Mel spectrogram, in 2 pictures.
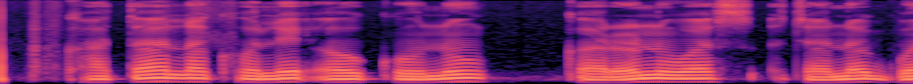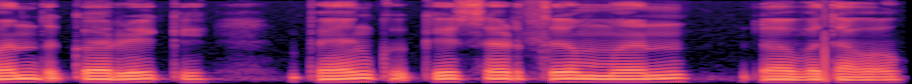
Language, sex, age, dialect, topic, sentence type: Chhattisgarhi, male, 18-24, Central, banking, question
